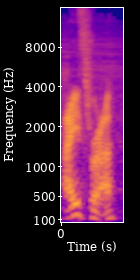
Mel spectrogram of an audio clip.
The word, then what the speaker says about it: Airthre: It's like, how do you pronounce it? Eyra. Ira.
